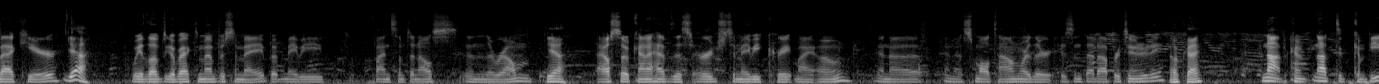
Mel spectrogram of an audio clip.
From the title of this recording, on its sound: Live From The Primo BBQ Bash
